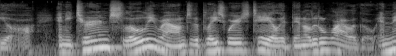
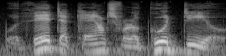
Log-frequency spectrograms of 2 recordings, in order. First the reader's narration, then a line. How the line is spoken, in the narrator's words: said Eeyore gloomily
